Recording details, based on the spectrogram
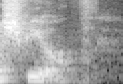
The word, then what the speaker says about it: spiel: I have to read my spiel. – Spiel. How do you spell that? – S-P-I-E-L. – Spiel? But it's pronounced spiel? – Mm-hmm.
